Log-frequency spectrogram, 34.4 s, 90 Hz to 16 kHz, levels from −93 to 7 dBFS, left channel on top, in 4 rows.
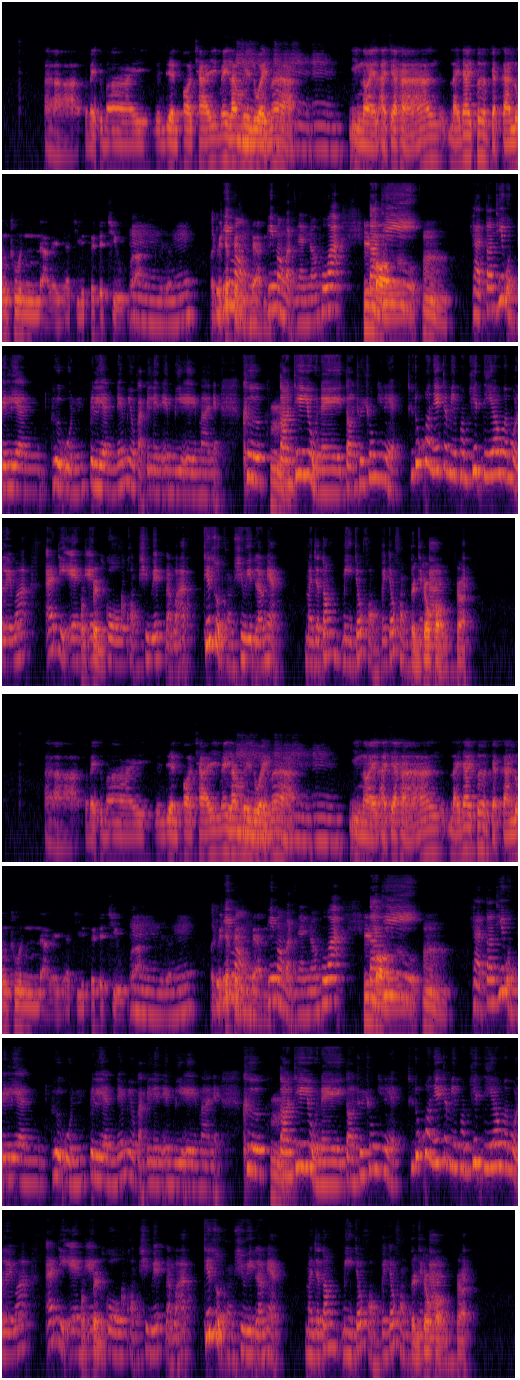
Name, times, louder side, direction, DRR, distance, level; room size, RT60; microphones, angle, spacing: voice 1, 0.7-4.9 5.8-10.9 11.3-11.4 12.1-12.9 14.6-16.0 21.7-22.0 27.1-27.5 32.6-33.5, left 4 dB, 65° left, 4 dB, 0.9 m, -32 dB
voice 2, 3.9-5.6 10.7-11.8 12.2-15.5 16.4-26.2 26.5-28.9 29.2-30.4 30.8-33.5, left 1 dB, 35° left, 3 dB, 2.4 m, -36 dB
11.0 x 6.6 x 5.3 m, 0.40 s
head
